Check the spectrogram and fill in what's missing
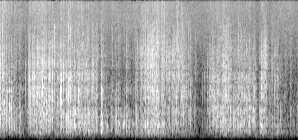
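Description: Red-painted fingernails scratch along the surface of a folded white woven fabric rug resting on a wooden table. The result is a steady, dense, scratchy rustle with almost no low end, rising and dipping in brief swells over a few seconds.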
